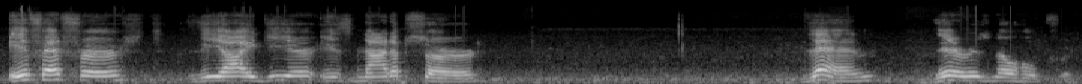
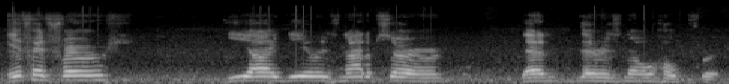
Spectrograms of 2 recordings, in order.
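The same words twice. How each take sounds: First: It is read slowly. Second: It is read at normal speed.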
